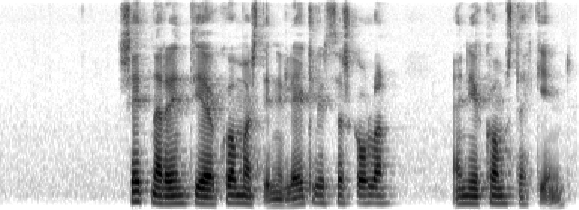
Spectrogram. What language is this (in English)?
Icelandic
